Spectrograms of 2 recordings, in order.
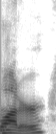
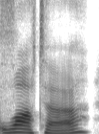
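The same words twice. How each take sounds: First: The final R sound is pronounced. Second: The final R sound is dropped.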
